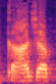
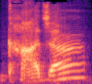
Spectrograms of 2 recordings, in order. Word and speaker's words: Gaja: Kaja first gaja versus I saw in the previous matches they were pretty concerned about us not pronouncing gaja properly properly they they thought that we were saying Kaja so I wanted to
